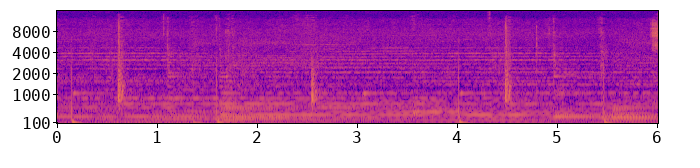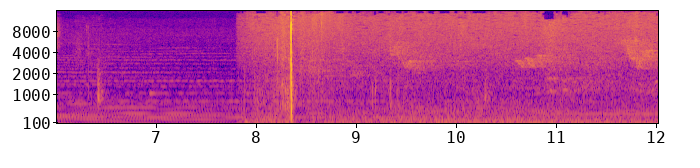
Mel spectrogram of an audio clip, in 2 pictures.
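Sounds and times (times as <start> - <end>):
calm ambient music: 0.0 - 12.0
outdoor background noise: 7.8 - 12.0.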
